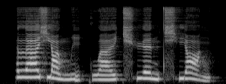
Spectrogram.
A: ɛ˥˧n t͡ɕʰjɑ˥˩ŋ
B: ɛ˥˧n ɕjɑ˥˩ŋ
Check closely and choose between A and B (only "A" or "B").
A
